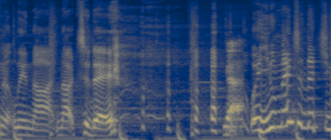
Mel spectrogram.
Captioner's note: laughs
